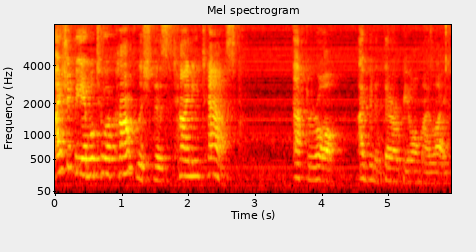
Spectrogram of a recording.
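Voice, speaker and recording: Through noticeable background noise, a woman's voice makes very wide pitch swings. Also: medium pitch for a woman, moderate pace. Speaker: amateur actor. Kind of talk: readers theater performance.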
